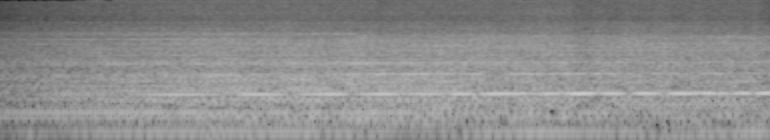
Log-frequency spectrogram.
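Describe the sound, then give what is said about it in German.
Steady, fairly loud mechanical rumble with a sustained tonal hum at the Seehausen railway station, continuing unbroken for a few seconds with no voices. “Am Seehäuser Bahnhof, wo alles angefangen hat.”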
